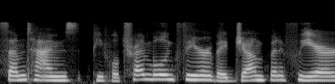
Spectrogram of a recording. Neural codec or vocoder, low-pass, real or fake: codec, 16 kHz in and 24 kHz out, 0.4 kbps, LongCat-Audio-Codec, four codebook decoder; 7.2 kHz; fake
